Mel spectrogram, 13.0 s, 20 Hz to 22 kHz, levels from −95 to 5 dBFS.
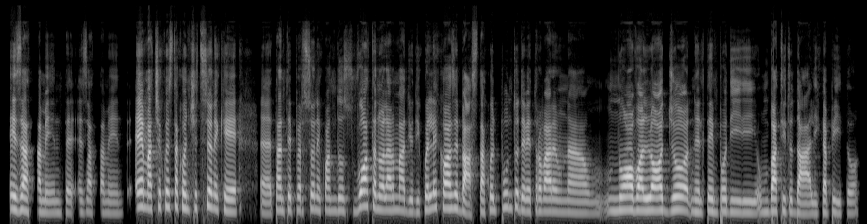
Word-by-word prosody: Esattamente, 175 -5 0
esattamente. 165 -2 -12
Eh, 245 +1 +6
ma 215 -2 +5
c'è 225 +3 -6
questa 245 -1 -1
concezione 225 0 -1
che, 175 -3 0 0.3
ehm, 150 -2 -5
tante 195 +1 -1
persone 195 +1 -6
quando 190 0 -5
svuotano 215 +4 +2
l'armadio 195 -3 0
di 170 0 -12
quelle 205 +6 -1
cose, 220 -2 +4
basta, 175 0 +2
a 170 - -3
quel 195 -1 -5
punto 230 +2 -6
deve 180 -4 -3
trovare 180 0 +1
un 170 -1 -9
un 160 +2 -6
nuovo 195 0 +6
alloggio 190 0 +4
nel 175 -2 -7
tempo 185 -1 -3
di 170 -1 -8 0.2
di - - -7
un 170 +2 -11
battito 185 -1 +2
d'ali, 150 -3 -1
capito? 160 -1 -7
185 Hz, 160 wpm, -23 LUFS, 170-200 Hz, 0.3 s, Eh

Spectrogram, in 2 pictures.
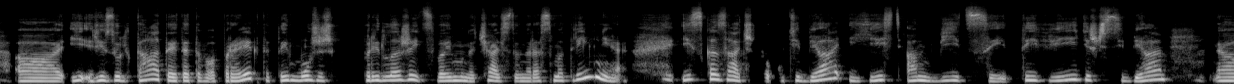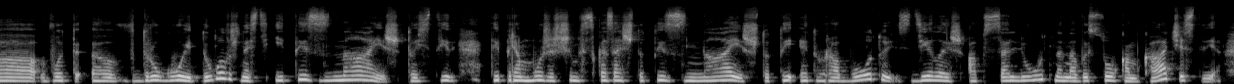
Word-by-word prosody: а, 155 -1 +2
и 170 -1 0
результаты 185 +3 +1
от 160 - -4
этого 160 -3 0
проекта 175 - +1
ты 185 +3 +1
можешь 185 -2 +1 0.2
предложить 195 +2 +2
своему 170 -1 +2
начальству 155 0 -1
на 150 - -1
рассмотрение 180 - +1 0.5
и 210 +2 0
сказать, 215 -5 +1
что - - -5
у 165 - -15
тебя 180 - +1
есть 185 +5 -3
амбиции, 175 -4 -1
ты 195 -1 +1
видишь 200 +2 0
себя, 175 +8 -1 0.5
а, 170 -2 +3
вот, 175 +3 -3
э, - - -3
в 165 -1 -2
другой 185 +2 +3
должности. 175 - 0
И 185 -1 0
ты 220 +5 0
знаешь, 190 -3 +1
то 160 - -2
есть 155 0 -5
ты 185 -2 -2 0.3
ты 195 - 0
прям 185 -2 +2
можешь 175 -2 +1
им 175 - +1
сказать, 180 0 -1
что 175 -1 -2
ты 195 +3 -2
знаешь, 170 0 +1
что 160 - -4
ты 180 +3 -1
эту 175 -1 -3
работу 175 +7 0
сделаешь 175 +1 0
абсолютно 175 +6 -1
на 160 -1 +2
высоком 165 -2 0
качестве. 185 - -1
175 Hz, 125 wpm, -21 LUFS, 165-195 Hz, 0.5 s, а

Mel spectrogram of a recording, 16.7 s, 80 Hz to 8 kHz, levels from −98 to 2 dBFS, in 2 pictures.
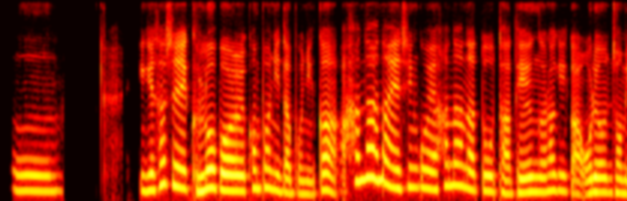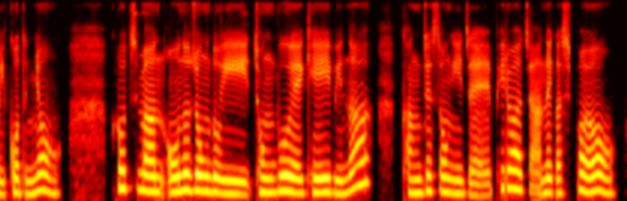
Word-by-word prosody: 어. 230 -1 -4 1.0
이게 235 +1 +1
사실 305 -4 +2
글로벌 235 -1 +5
컴퍼니다 260 -5 -1
보니까 195 +4 -1
하나하나의 370 -7 +3
신고에 280 -1 -3
하나하나 305 0 -1
또 230 -1 0
다 200 -3 -2
대응을 210 +2 0
하기가 230 -5 -3
어려운 210 +3 +1
점이 200 -3 -3
있거든요. 195 +2 -3 0.7
그렇지만 245 -5 +1
어느 225 +4 +3
정도 220 -3 +3
이 185 -2 -1
정부의 210 0 +1
개입이나 210 - -1 0.4
강제성이 205 0 -3
이제 165 -3 -6
필요하지 265 -3 -1
않을까 200 0 -3
싶어요. 215 -2 -1
225 Hz, 275 characters per minute, -22 LUFS, 205-250 Hz, 1.0 s, 글로벌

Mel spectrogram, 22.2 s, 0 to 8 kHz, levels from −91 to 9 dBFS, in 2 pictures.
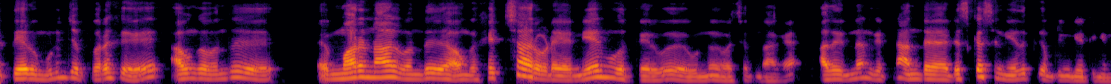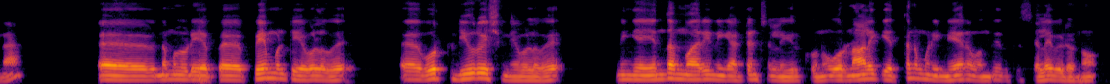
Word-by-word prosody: தேர்வு 135 -1 +9
முடிஞ்ச 155 +4 -6 0.2
பிறகு, 145 - 0 0.5
அவுங்க 140 +1 +2
வந்து 135 +7 -7 0.9
அ - - +2 0.2
மறுநாள் 165 +2 +6
வந்து, 125 +4 -2 0.2
அவுங்க 110 0 -1 0.3
HR 205 -6 +6
உடைய 110 -3 +2 0.2
நேர்முக 165 -2 +2 0.2
தேர்வு 100 +3 -2 0.3
1 95 +4 -6
வச்சுருந்தாங்க. 85 -1 -11 0.4
அது 115 +2 +3
என்னானு 140 +3 -5
கேட்டீங்கனா, 110 - -2
அந்த 130 0 -2 0.3
டிஸ்கஷன் 145 +1 -1
எதுக்கு 135 +3 -9
அப்படினு 100 - -10
கேட்டீங்கன்னா. 85 -2 -8 1.2
அ, - - +3 0.3
நம்மளுடைய 110 -1 -1 0.2
பே, 110 - +4 0.3
பேமெண்ட் 135 -3 +1
எவ்வளவு? 100 -1 +1 0.7
அ, - - -1 0.2
வொர்க் 135 0 +4
டியூரேஷன் 135 -7 +1
எவ்வளவு? 95 +1 -2 0.7
நீங்க 115 -1 -4 0.2
எந்த 120 +4 +4 0.2
மாரி 115 +1 +2
நீங்க 105 -1 -3
அட்டென்ஷன்ல 100 -3 -7
இருக்கணும். 95 +1 -7
ஒரு 100 - 0
நாளைக்கு 125 0 +1
எத்தனை 140 -1 -7
மணி 110 -4 -4
நேரம் 110 -2 -2
வந்து 90 +3 -6
இதுக்கு 95 -2 -23
செலவிடணும். 90 -3 -3
115 Hz, 125 wpm, -25 LUFS, 100-135 Hz, 1.2 s, தேர்வு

